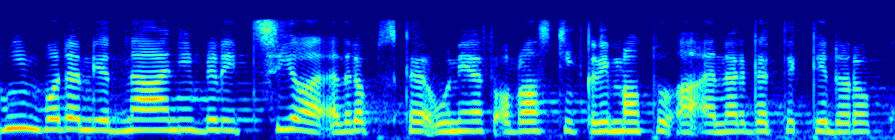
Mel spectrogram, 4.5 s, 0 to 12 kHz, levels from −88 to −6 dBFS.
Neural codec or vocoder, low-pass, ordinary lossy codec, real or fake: codec, 16 kHz, 2 kbps, X-Codec, HuBERT features, trained on general audio; 7.2 kHz; AAC, 64 kbps; fake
